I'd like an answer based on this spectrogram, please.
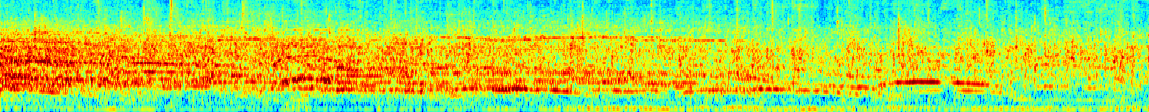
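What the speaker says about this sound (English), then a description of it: "Big crowd applause on that one from Missy." Big crowd at a professional women's bowling championship match giving sustained applause and cheers, a broad wash of clapping with scattered whoops while a commentator talks over it.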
